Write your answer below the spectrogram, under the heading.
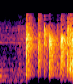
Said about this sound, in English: What are you applauding about? Here I am standing here feeling miserable and you're applauding.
